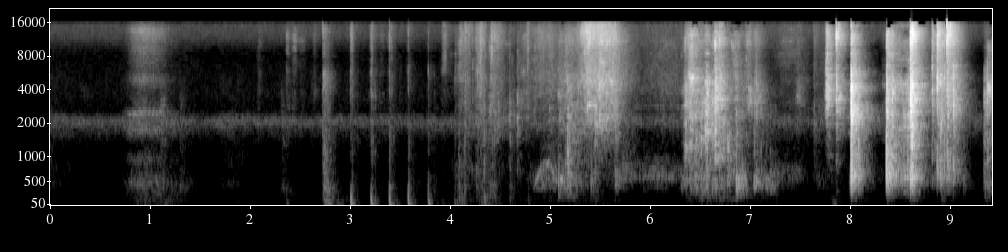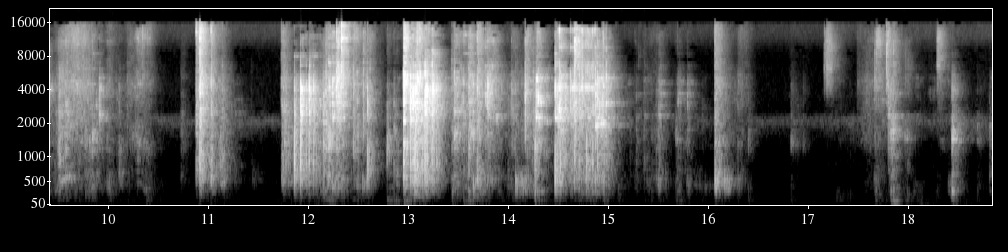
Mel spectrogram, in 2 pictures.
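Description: Wooden chain-reaction toy pieces clattering and knocking together as a hand rummages through their box and lifts them out onto the floor. It starts with a quick run of clicks, grows into loud, dense rattling through the middle, and thins to scattered knocks near the end.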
